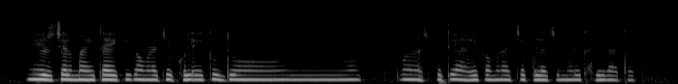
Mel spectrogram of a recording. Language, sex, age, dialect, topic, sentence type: Marathi, female, 25-30, Varhadi, agriculture, statement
